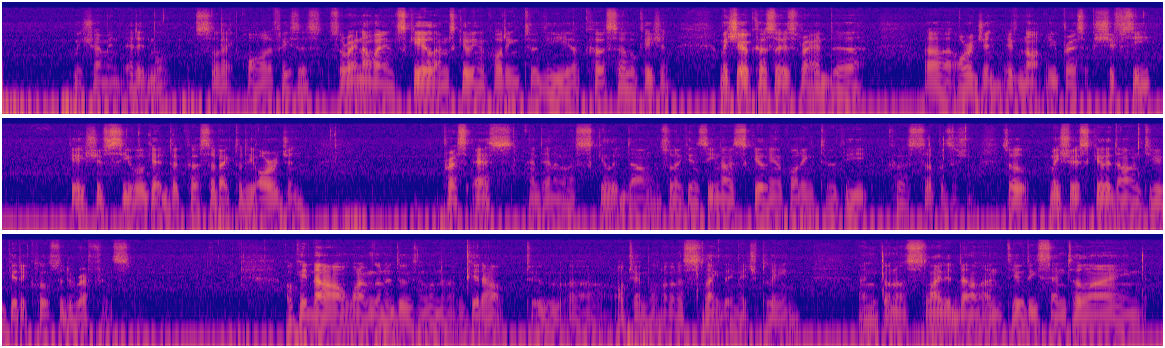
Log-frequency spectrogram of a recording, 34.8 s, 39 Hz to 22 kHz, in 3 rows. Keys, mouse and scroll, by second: 1.2 Tab, 2.2 a, 12.1-12.4 scroll up 1, 13.1-13.4 scroll up 1, 13.9-14.2 scroll down 1, 14.2 shift+middle click, 16.6 s, 21.1 click, 27.9 Tab, 30.2 right click, 32.4 click.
